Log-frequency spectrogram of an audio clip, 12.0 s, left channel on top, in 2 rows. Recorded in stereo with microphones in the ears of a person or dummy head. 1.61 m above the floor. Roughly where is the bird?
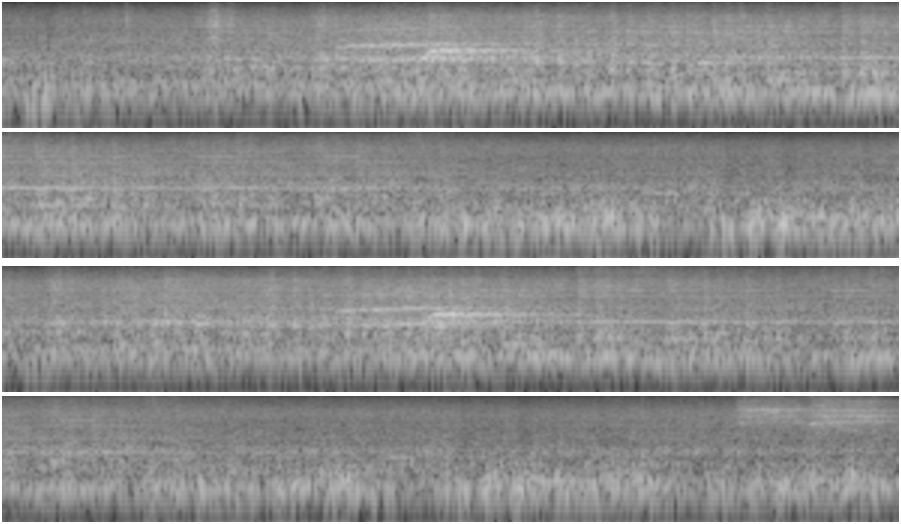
Left.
